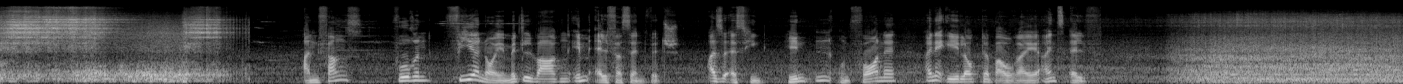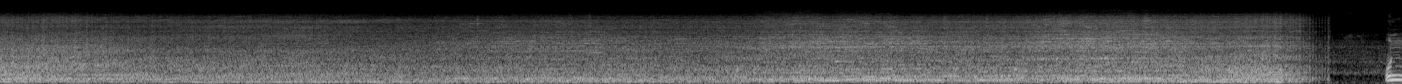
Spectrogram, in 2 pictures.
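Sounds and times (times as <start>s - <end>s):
train wheels rolling on rails: 0.0s - 2.6s, 10.8s - 27.5s.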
